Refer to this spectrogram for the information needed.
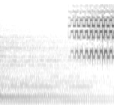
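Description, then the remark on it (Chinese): A simple electronic phone ringtone plays on its own from inside a shoulder bag: a steady, low sustained tone, then a bright, higher chiming note joins partway through, growing slightly louder. “一阵简约的电话铃声从白昕的挎包里传出来，他艰难的从人群中取出手机，屏幕上显示的是一个陌生的号码。”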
